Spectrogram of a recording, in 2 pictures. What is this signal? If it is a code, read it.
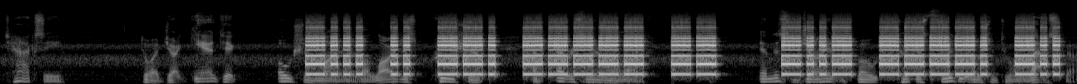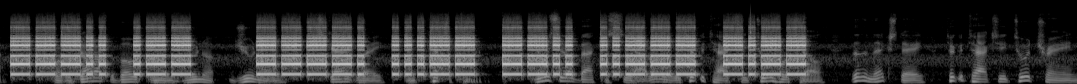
Morse code, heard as a buzzer, machine-sent, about 19 wpm, spaced as for 16 wpm, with speech in English. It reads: BIG0M X9D8W 93Z2Y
